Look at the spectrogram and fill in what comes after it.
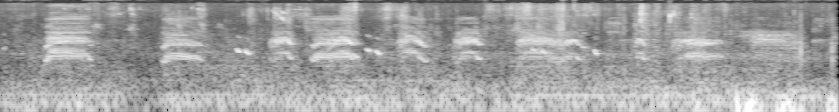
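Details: Young meerkats wrestling and playing tag, giving short nasal harmonic calls in an uneven series, roughly two to three per second, over a low steady rumble of background noise.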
